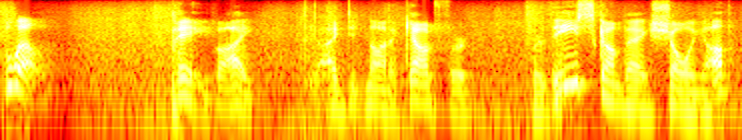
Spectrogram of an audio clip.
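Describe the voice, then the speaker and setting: An actor playing a brash, self-important, scheming senator in a video game, excitable and slangy. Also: male voice, fairly high pitch, a little slow, slight background noise, heavily acted. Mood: excited, urging. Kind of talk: video game cutscene acting.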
